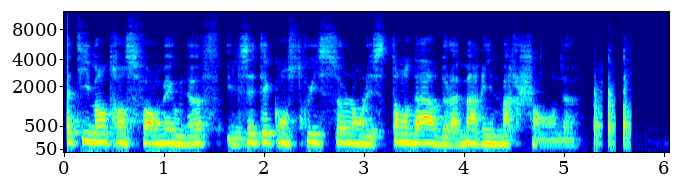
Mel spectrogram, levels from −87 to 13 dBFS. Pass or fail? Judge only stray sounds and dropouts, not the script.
fail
